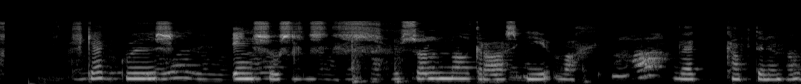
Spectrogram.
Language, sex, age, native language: Icelandic, other, 12, Icelandic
